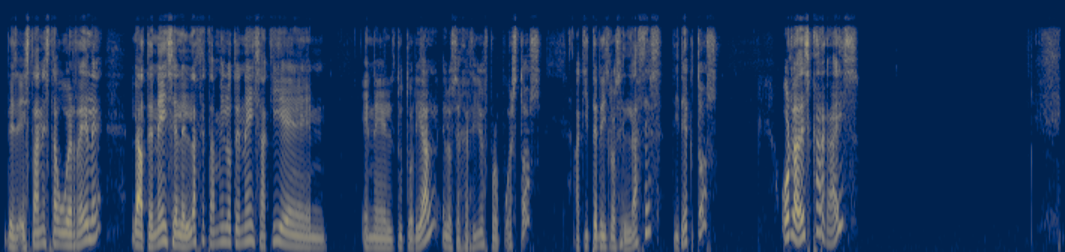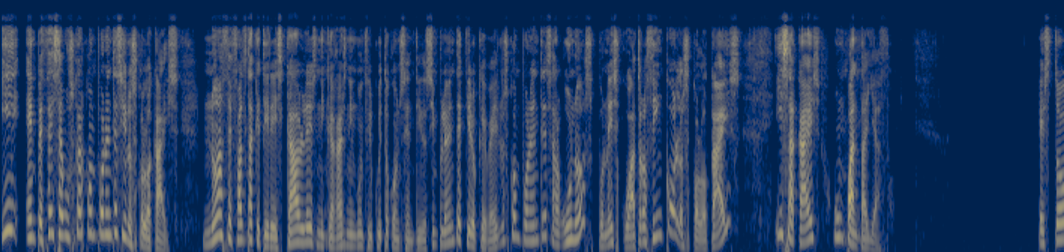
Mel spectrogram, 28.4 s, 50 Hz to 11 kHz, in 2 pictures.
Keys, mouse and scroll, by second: 1.7 click, 2.7-3.7 scroll down 4, 5.9 click, 10.9 click, 12.1 click.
